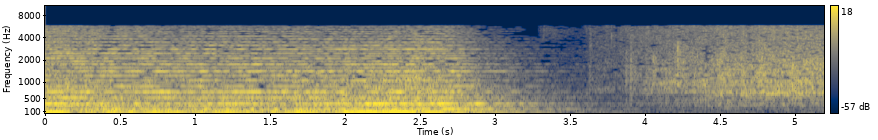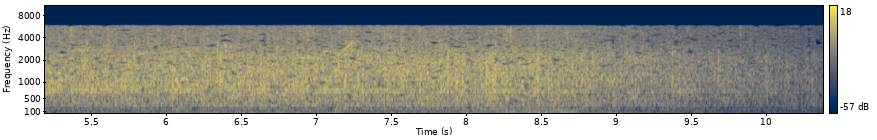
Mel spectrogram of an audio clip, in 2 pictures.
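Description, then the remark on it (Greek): A sustained musical chord with rich harmonics ends after about three seconds, and after a brief pause an audience breaks into steady, dense applause for the performer that continues loudly to the end. “Ακούσατε πρώτα τη μουσική και στη συνέχεια τα χειροκροτήματα σαν απάντηση στη μουσική.”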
